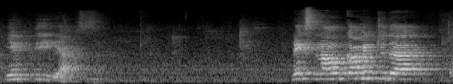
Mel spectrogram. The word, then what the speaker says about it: Imtiaz: So I don't want my name to be mispronounced. It's Imtiaz. Okay, that's enough. Nothing about the trainer. Imtiaz. This is the great thing which I have in my back. My name. Pronounce it right. Imtiaz.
